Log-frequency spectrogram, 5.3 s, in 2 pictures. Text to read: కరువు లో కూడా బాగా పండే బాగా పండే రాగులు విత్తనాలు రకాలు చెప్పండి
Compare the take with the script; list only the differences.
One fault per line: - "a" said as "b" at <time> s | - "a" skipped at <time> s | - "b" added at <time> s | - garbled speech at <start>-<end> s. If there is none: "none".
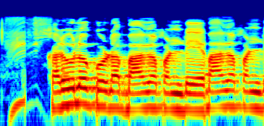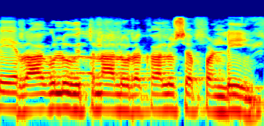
none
